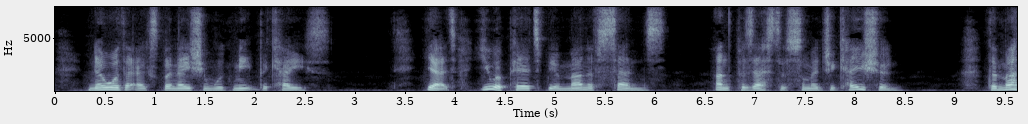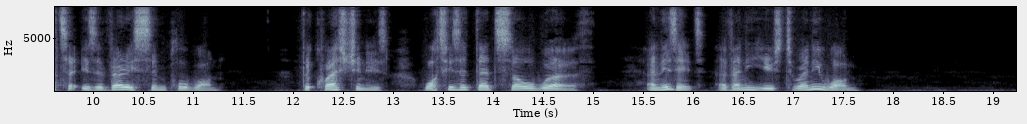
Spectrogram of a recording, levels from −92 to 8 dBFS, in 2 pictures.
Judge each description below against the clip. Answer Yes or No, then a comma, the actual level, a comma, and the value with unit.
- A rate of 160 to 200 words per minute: No, average, 145 wpm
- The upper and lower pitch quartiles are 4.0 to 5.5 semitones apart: Yes, average, 4.6 semitones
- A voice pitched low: No, medium, 150 Hz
